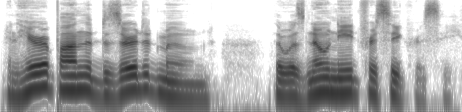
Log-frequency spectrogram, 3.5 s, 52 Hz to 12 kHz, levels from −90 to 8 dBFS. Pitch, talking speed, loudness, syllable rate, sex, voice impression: 125 Hz, 205 wpm, -18 LUFS, 6.5 syllables/s, male, masculine, adult-like, slightly soft, slightly muffled, sincere, calm, slightly mature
